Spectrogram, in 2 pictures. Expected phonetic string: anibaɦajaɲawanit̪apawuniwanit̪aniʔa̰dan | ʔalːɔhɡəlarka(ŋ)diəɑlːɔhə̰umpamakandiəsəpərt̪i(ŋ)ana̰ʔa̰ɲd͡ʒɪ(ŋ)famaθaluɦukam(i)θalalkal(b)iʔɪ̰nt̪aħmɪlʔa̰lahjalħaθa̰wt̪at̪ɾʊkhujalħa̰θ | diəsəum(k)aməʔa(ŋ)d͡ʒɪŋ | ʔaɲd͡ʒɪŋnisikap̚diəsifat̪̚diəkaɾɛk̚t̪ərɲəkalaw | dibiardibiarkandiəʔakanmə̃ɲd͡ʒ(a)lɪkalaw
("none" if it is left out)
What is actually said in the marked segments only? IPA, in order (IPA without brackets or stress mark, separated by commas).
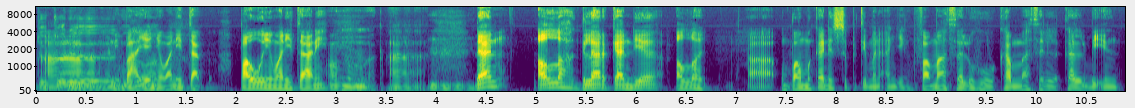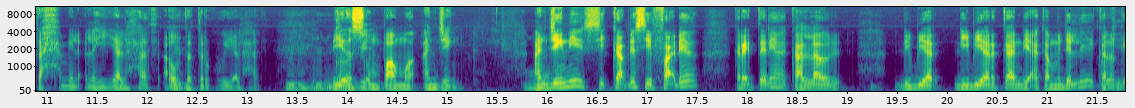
n, m, ŋ, a, b, p, ɲ, ə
